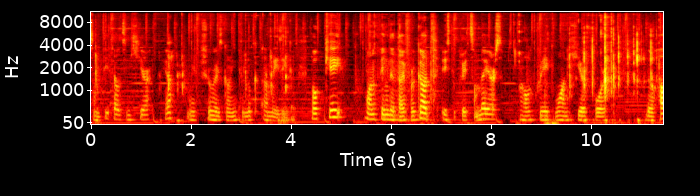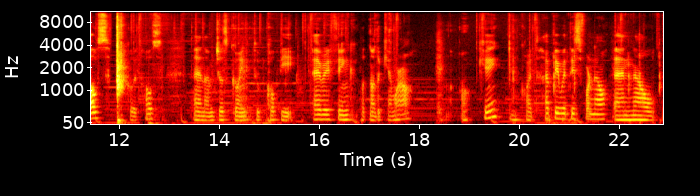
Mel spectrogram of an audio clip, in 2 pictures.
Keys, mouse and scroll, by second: 0.1 alt+middle click, 1.3 F3, 1.7 F3, 2.1 alt+middle click, 3.4 F3, 3.8 F3, 4.1 right click, 4.7 click, 5.5 click, 8.3 click, 9.8-11.6 typing, 11.9 Return, 14.2 click, 15.1 middle click, 16.3 click, 17.0 click, 17.3 scroll, 19.7 right click, 20.6 F3, 20.9 F3, 22.2 F3, 22.6 F3.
